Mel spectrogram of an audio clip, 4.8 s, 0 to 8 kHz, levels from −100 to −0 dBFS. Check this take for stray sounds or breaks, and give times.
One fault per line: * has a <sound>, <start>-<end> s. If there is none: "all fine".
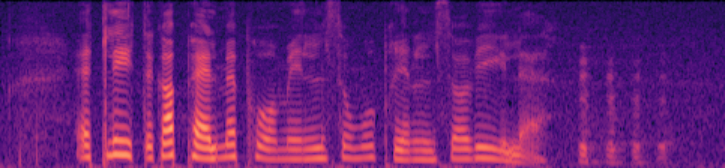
* has a laugh, 3.8-4.5 s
